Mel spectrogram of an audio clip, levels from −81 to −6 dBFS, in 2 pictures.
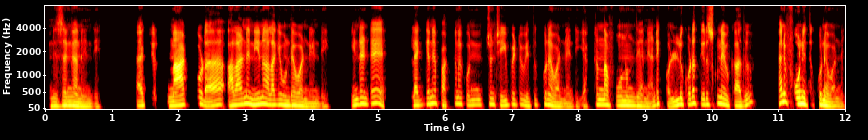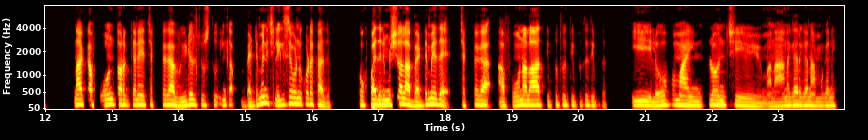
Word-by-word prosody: నిజంగానండి. 105 -6 0 0.6
యాక్చు 125 - -4 0.3
నాకు 135 +2 +7
కూడా 110 0 +2 0.3
అలానే 155 +7 +4
నేను 165 +3 +4
అలాగే 145 0 +1
ఉండేవాడినండి. 100 -8 -1 0.4
ఏంటంటే, 175 +4 +2 0.6
లెగ్గానే 165 +8 0
పక్కన 175 -1 -5
కొంచెం 145 +4 -5
చెయ్యి 130 +1 -1
పెట్టి 155 -1 -5
వెతుక్కునేవాడినండి. 110 - -4
ఎక్కడ 150 - -5
నా - - +4
ఫోనుందని. 120 -5 -1
అంటే, 130 +9 -2
కళ్ళు 115 +10 +1
కూడా 190 - +2
తెరుసుకునేవి 155 -2 +2
కాదు, 115 +5 0 0.5
కానీ 230 +3 +4
ఫోన్ 175 +1 +5
ఎతుక్కునేవాన్ని. 120 -8 -1 0.5
నాకు 150 -1 +4
ఆ - - -4
ఫోన్ 145 +3 0
దొరగ్గానే 145 -1 +2
చక్కగా 140 +3 0
వీడియోలు 135 +5 0
చూస్తూ 135 0 -5
ఇంక 145 +2 -3 0.2
బెడ్ 110 +4 -3
మీద 190 - +5
నుంచి 175 - -2
లెగిసేవాడిని 170 +5 +2
కూడా 160 - +2
కాదు. 110 -7 0 0.5
ఒక 130 - -1
10 140 -1 +7
నిమిషాలు 150 +4 +5
ఆ - - 0
బెడ్ 120 +4 +1
మీదే 160 -2 +4 0.2
చక్కగా 135 +3 +1 0.2
ఆ - - +2
ఫోన్ 125 +3 -1
అలా 135 0 +6 0.2
తిప్పుతూ, 130 +2 -9
తిప్పుతూ, 125 +1 -9
తిప్పుతూ 120 -4 -10 0.5
ఈ - - +2 0.2
లోపు 135 +4 -2
మా 135 - +5
ఇంట్లోంచి 130 +2 -1 0.4
మా 90 - -4
నాన్నగారుగాని, 120 +2 -1
అమ్మగాని 120 +2 -4
135 Hz, 150 wpm, -25 LUFS, 120-150 Hz, 0.6 s, నాకు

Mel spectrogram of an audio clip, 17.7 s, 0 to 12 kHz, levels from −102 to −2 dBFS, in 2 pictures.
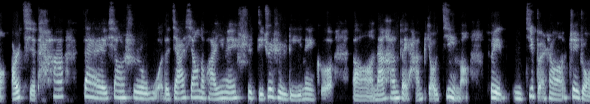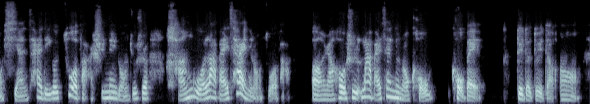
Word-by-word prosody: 而 - - +4
且 - - -4
它 245 0 -3 0.3
在 215 -8 +2
像 210 +2 0
是 210 -3 0
我 180 +1 -2
的 165 - -1
家 190 +2 0
乡 215 +1 -1
的 195 - -1
话， 165 -4 -2
因 190 +3 0
为 195 +1 +1
是 210 -1 -4
的 160 -5 -2
确 245 +5 +2
是 215 -2 0
离 150 -4 -1
那 165 -1 -3
个， - - -3 0.3
啊， 135 -1 -2
南 155 +2 +2
韩、 190 0 +2
北 195 - 0
韩 - - -5
比 185 - -13
较 - - 0
近 215 -1 +1
嘛， - - -3 0.4
所 210 - +5
以 190 +2 +4
你 190 -3 -1
基 260 +10 -2
本 185 -7 -2
上 175 0 -1
这 235 -3 +4
种 175 -9 0
咸 130 +3 -5
菜 205 +1 -1
的 170 - 0
一 160 - +1
个 185 0 +3
做 200 +2 +3
法 185 - -5
是 200 - -2
那 200 -1 +2
种 135 - -4
就 175 +4 -3
是 185 -1 +2 0.3
韩 - - 0
国 195 -9 +3
辣 230 +3 +5
白 180 - +2
菜 205 - +6
那 - - -4
种 - - -6
做 - - -4
法。 - - -8 0.4
嗯， 150 +1 +3
然 150 0 0
后 190 -1 +5
是 200 +2 +2
辣 240 +2 +3
白 155 -3 +1
菜 250 +3 +1
那 210 -3 +4
种 145 -5 -1
口 - - 0 0.3
口 - - +5
味。 - - +3 0.5
对 - - +5
的， - - 0
对 - - -2
的， - - -4
嗯。 155 +5 -4
190 Hz, 260 characters per minute, -24 LUFS, 165-210 Hz, 0.5 s, 菜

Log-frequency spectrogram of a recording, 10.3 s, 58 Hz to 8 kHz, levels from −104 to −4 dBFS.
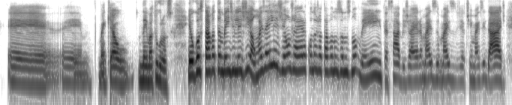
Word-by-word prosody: eh 155 - -6
eh, 85 -1 -9 0.3
como - - -6
é - - -2
que 175 - -4
é? 175 - +6
O 160 -2 -2 0.2
Ney 180 0 +1
Matogrosso. 175 -4 0 0.3
Eu 230 0 +12
gostava 280 +2 +6
também 285 -1 +1
de 275 - +2
Legião, 280 -4 +1
mas 265 +5 0
aí 330 +1 +2
Legião 320 -5 0
já 300 -1 0
era 295 +1 -1
quando 305 +1 -5
eu - - -5
já 290 - -3
estava 280 0 -2
nos 280 -1 -4
anos 275 -1 -1
90, 220 -6 -5
sabe, 195 -2 -4
já 180 0 -7
era 185 +2 -7
mais 195 0 -7
mais, 190 -1 -7
já 180 0 -17
tinha 180 +3 -16
mais 175 +1 -11
idade, 185 -3 +3
200 Hz, 205 wpm, -26 LUFS, 175-280 Hz, 0.3 s, Eu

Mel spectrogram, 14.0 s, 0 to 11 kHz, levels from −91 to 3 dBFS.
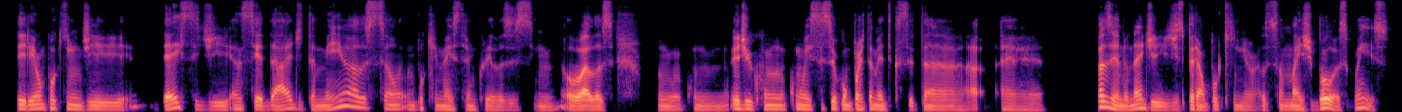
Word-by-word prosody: teriam 115 0 +3
um - - -5
pouquinho 115 -3 -1
de 95 - -2 0.3
desse 125 -2 +3
de 100 -1 -3
ansiedade 105 +1 0
também, 100 - -1
ou 190 - +2
elas 150 -6 0
são 110 -2 -3
um 105 - -6
pouquinho 100 0 -6
mais 95 -1 -2
tranquilas, 95 -2 -5
assim? 90 0 -8
Ou 95 0 +7
elas 95 0 +5 0.4
com 90 -2 -3
com 90 0 -7
eu 120 - +7
digo, 110 -3 +2
com 105 -1 0
com 110 -1 -1
esse 100 +2 -2
seu 110 - +2
comportamento 105 -2 +1
que - - -8
você - - -6
tá 90 -1 -2
a - - -2
eh, - - -2 1.2
fazendo, 125 - +5
né, 115 +5 +4
de 100 -7 +2
de 90 +2 -2
esperar 95 +2 +3
um 90 - -3
pouquinho. 95 -3 -5
Elas 90 -1 -8
são 95 - -4
mais 95 -2 +2
boas 90 -2 +6
com - - -7
isso? 125 -11 -3
100 Hz, 190 wpm, -24 LUFS, 95-110 Hz, 1.2 s, Ou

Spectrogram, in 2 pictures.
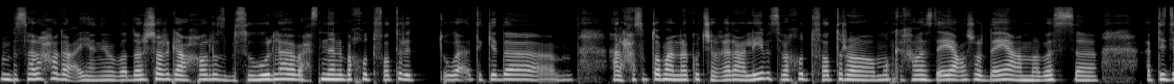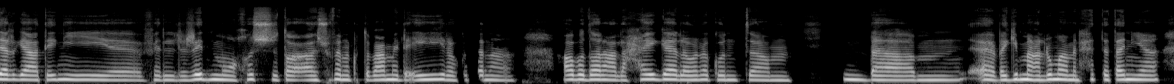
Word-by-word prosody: بصراحة 240 +3 -2
لأ، 230 -7 -3
يعني 195 +1 -5
ما 200 - -4
باقدرش 215 +4 -2
أرجع 230 -3 +1
خالص 225 +1 -2
بسهولة، 225 +5 +1
باحس 220 0 -4
إن 240 -1 +5
أنا 230 0 +4
باخد 225 +1 -4
فترة 220 +1 -4 0.3
وقت 220 +1 -6
كده، 225 +2 -2 0.4
آمم، 210 0 -12 0.4
على 210 -1 0
حسب 225 +2 -6
طبعًا 230 0 +2
اللي 215 0 +2
أنا - - +3
كنت 235 -1 -4
شغالة 210 0 -2
عليه، 215 +5 +1
بس 240 -4 -7
باخد 220 0 -3
فترة 215 -2 -1
ممكن 215 +1 -5
5 220 +1 -1
دقايق، 215 +2 +1
10 220 +2 -3
دقايق، 205 +3 0
على 215 -2 -1
أمّا 195 -1 0
بس، 210 +1 -3 0.7
أبتدي 230 +2 +2
أرجع 220 -2 +3
تاني 215 0 +1 0.4
في 205 +4 -6
الrhythm 205 +3 +2
وأخش 225 +3 0
ط 205 +1 -5
أشوف 200 +2 -1
أنا 215 -2 +3
كنت 200 - -10
باعمل 210 +1 +2
إيه، 225 +3 +3
لو 200 -2 -2
كنت 210 +2 -15
أنا 195 -3 -4 0.5
آه 215 - +3
بادوّر 225 0 +4
على 205 -2 0
حاجة، 230 +1 +3
لو 210 -1 +2
أنا 220 +1 0
كنت 205 0 -4
آمم، 195 -2 -2 0.5
بآمم، 200 -1 0
آآ، 225 -9 0
باجيب 205 +3 +2
معلومة 225 +1 +6
من 210 -1 +2
حتة 220 +3 -5
تانية، 215 0 +2
215 Hz, 165 wpm, -19 LUFS, 205-225 Hz, 0.7 s, معلومة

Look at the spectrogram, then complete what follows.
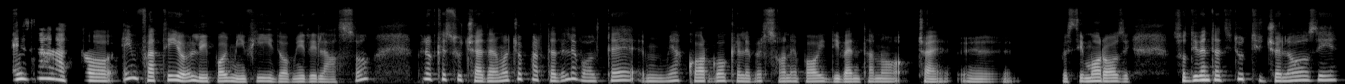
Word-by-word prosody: Esatto, 230 - +2
e 245 - -4
infatti 205 -9 +2
io 175 -6 +6
lì 155 -5 +3
poi 150 +1 +2
mi 135 -3 +2
fido, 135 -1 -2
mi 135 +2 -1
rilasso, 135 - -3 0.4
però 255 - -1
che 240 0 -1
succede? 200 -9 0
La 150 - +2
maggior 190 +7 0
parte 210 -8 -1
delle 225 +10 0
volte 180 0 -1
mi 150 +2 -3
accorgo 165 -1 0
che 150 -2 -4
le 140 -1 0
persone 145 -1 -4
poi 140 0 -1
diventano 135 0 -1
cioè 130 +1 -1
ehm 125 -2 -6 0.5
questi 140 +2 -3
morosi 150 -2 +3 0.4
sono 175 - -3
diventati 205 +2 +4
tutti 245 -6 -3
gelosi 185 +5 +1
160 Hz, 145 wpm, -24 LUFS, 140-200 Hz, 0.5 s, io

